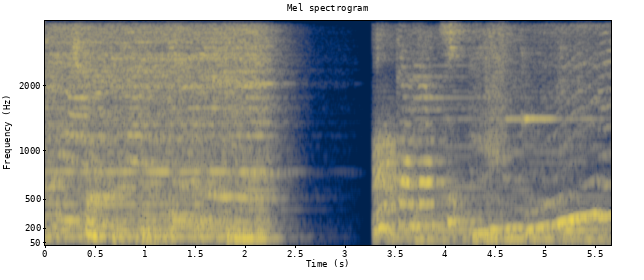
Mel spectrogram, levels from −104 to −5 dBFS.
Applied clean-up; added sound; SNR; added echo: none; none; none; reverberation time 0.5 s.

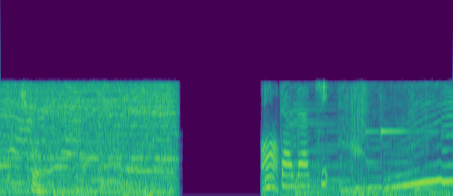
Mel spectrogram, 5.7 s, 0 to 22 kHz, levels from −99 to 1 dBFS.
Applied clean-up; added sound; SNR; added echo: none; none; none; none.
